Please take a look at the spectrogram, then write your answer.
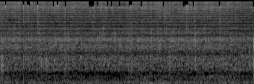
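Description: Onion, green chili and ginger fry in a pan, giving a steady soft sizzle throughout with no talking, and a brief clatter right at the end.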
